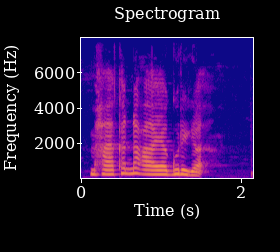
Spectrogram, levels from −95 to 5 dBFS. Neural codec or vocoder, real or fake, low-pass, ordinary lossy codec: none; real; none; none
